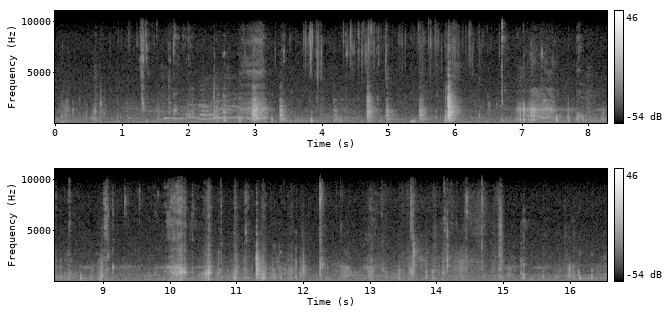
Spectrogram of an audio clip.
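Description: Close-miked mouth sounds of a person eating rice and fish curry by hand: soft, wet chewing with irregular lip smacks and clicks.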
